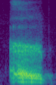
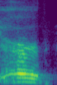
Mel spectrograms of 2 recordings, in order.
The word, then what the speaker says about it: herb: American English herb, E-R-B, silent H is standard. Think of an herb, British English herb, pronounced with the H, is standard.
